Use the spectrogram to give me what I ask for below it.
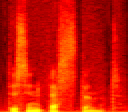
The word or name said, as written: disinfestant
